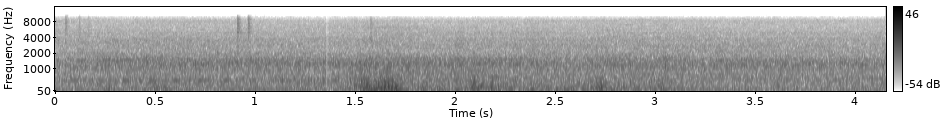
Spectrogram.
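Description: Steady engine hum from a vehicle with wind and light rustling, a brief louder thump near the middle, and no animal calls.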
